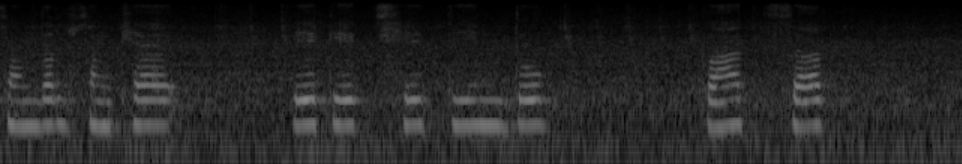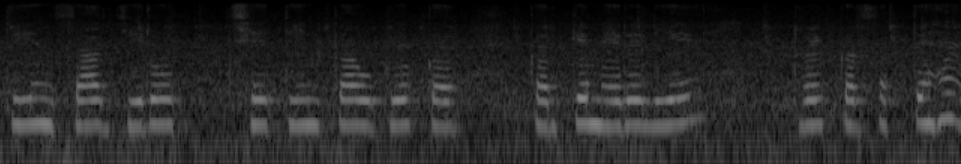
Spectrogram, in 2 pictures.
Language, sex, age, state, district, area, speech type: Hindi, female, 60+, Uttar Pradesh, Ayodhya, urban, read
